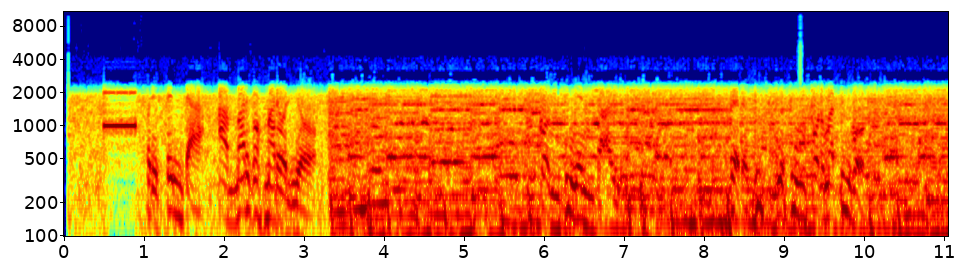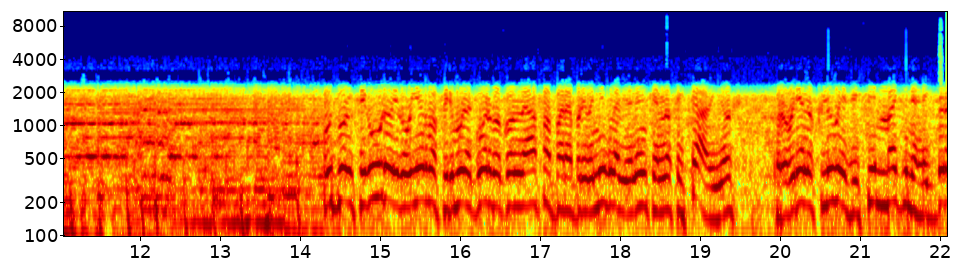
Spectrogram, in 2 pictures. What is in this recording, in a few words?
Radio; Radio Continental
